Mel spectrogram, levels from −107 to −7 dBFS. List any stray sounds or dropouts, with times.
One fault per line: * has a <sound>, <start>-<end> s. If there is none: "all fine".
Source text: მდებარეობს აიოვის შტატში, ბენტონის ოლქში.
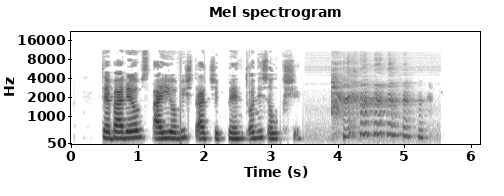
* has a laugh, 3.9-5.4 s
